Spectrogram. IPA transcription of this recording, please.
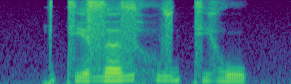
tʲ a z ɜ z h ṳ z tʲ ɔ̤ w

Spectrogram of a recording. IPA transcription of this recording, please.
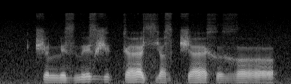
t͡ʃ ə lː ɪ z ð ɪ z ʒ ɪ k æ sʲ ɑ z t͡ʃ æ x ə ɣ ʌ

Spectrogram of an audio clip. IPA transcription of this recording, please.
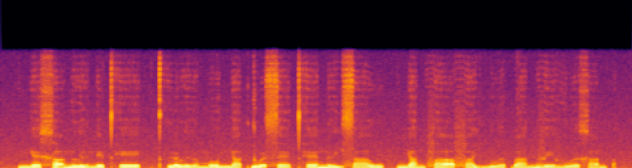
ɲ ɛ˨˦ x a̰˧˥ n l ɨ˨˩ n ḛ˧˨ t̪ʰ e˧ | t̪ʰ ɨ̰˧˨ ə̯ l ɨ˧˩ ə̯ m o˧ ɲ a˨˩ k̚ ɗ ṵ˧˨ ə̯ s ɛ˧˩ t̪ʰ ɛ˨˦ n ɨ˨˩ j s a˨˦ w | ɲ a˧ n f a̰ː˧˨ f a˨˩ j n u˨˩ ə̯ ɓ a˨˦ n v e˨˩ v u˧ ə̯ x a̰˧˨ n ʔ

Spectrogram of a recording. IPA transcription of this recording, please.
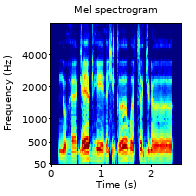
n o ɦ ɜː ɡ ɛː ɖʱ eː ð ɛ xʲ ɜ ɡ ɤː β ɤ t͡s ɤ ɡʲ ɛ ɳ ɤː

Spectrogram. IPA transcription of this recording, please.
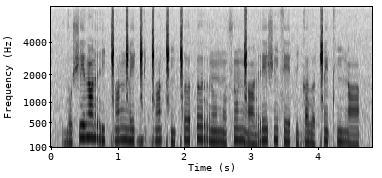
d o˨ ʃ e˦ ð ɑ̃˦ r i˧ ɡ͡ǁ ɑ̃˦ ŋ͡ǁ e˧ ɡ͡ǁ i˧ ɡ͡ǁ ɑ̃˦˨ ǁ ĩ˨ ǁ ɤ˧ θ ɤ˦ r õ˧ ŋ õ˨ s õ˦ ŋ͡ǁ ɑ̃˨ r e˦ ʃ ĩ˦ s e˧ θ i˨ ɡ ʌ˦˨ ð ɤ˨ ǁ ẽ˦ tʰ ĩ˦ ŋ ɑ̃˧

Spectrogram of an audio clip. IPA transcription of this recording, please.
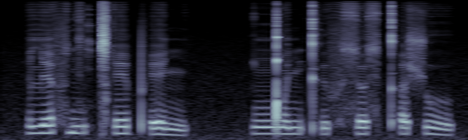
lʲ a f d ĩ ǀʰ e pʼ e nʲ | ŋ͡ǃ o nʲ kʼ ɨ f s ɵ s kʼ ɐ ʃ u

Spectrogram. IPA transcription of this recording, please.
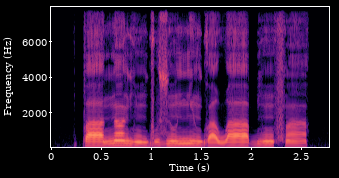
p aː˧ n ã˦ ɡ ũ˨ ɡ u˨ z ũ˧ ɲ ĩ˧ ɡʷ a˨ w aː˧ b ũ˧ f ã˨

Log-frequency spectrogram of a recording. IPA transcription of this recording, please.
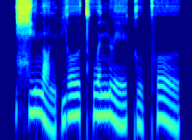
ɕ i˥ n̪ ɑ˨˩ ŋ p j o˥ ʊ̯ t̪ʰ w ə˥ n ɻ e˧˥ ɪ̯ k u˨˩ pʰ o˥˩ ʊ̯

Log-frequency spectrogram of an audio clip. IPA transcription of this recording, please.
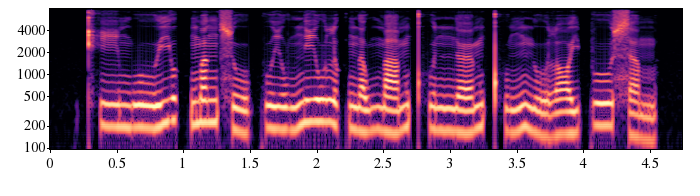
kʰ iː˨ m w uː˨˥ j ʊ˨˥ k̚ m ɐ˥ ŋ s uː˨˩ kʷ iː˨ w n̪ iː˥ w l ʊ˧ k̚ n̪ ɐ˨˧ w m aː˨˥ m kʷʰ ɐ˧ n n̪ œː˨˥ m kʷʰ ɪ˨˥ ŋ n̪ uː˨˩ l ɔː˨˧ j p uː˥ s ɐ˨˩ m

